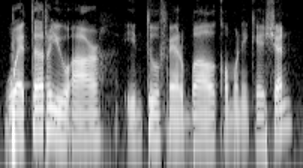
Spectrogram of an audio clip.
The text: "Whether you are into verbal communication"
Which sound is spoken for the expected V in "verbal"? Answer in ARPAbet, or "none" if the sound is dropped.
F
